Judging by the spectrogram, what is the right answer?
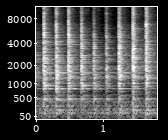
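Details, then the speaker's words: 1996 Honda Accord LX, 197,000 miles, engine off, from underneath: tinny metallic rattle, about five taps a second as the muffler heat shield is shaken; broken weld and crack let it rattle, to be welded or removed. "Hear that? That's I'm pretty sure that's the rattling. It's got a crack right here."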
